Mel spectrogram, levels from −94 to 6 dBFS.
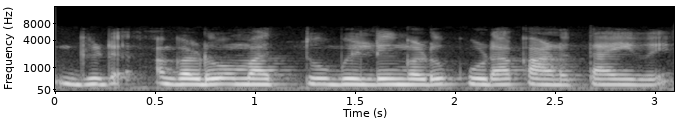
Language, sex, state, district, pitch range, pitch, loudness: Kannada, female, Karnataka, Bidar, 210-220 Hz, 215 Hz, -15 LUFS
